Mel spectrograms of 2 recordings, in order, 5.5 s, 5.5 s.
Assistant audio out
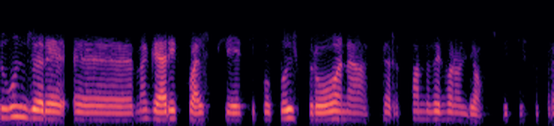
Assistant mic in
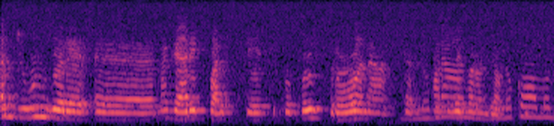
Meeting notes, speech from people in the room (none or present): present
